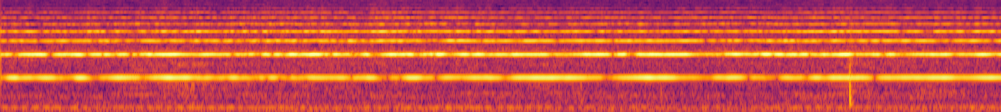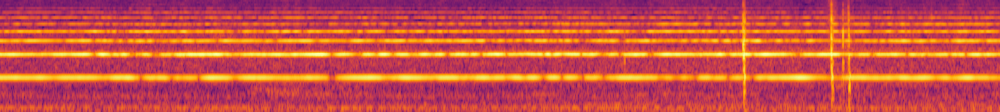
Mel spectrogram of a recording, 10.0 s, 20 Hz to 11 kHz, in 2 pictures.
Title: Abnormal Sound of Ball Float Valve-20101022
